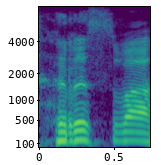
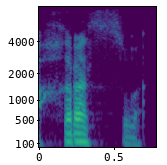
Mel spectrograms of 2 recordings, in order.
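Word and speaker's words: ह्रस्व: We pronounce it as hrisva, hrisva, hrisva. Actually, it is harasva, hakara repa. Okay, hakara repa, hrasva, hrasva akara.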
